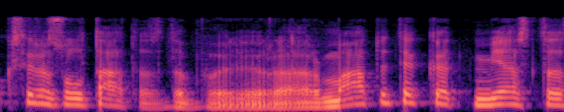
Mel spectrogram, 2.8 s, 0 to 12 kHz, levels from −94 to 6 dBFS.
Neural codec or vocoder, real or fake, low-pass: none; real; 7.2 kHz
